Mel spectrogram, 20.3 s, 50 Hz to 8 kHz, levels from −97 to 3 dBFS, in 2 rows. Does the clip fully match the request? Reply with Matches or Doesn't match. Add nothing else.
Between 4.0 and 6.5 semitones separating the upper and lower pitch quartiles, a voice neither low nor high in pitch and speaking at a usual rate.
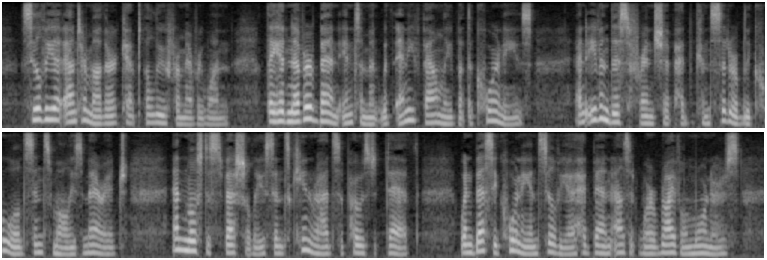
Matches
